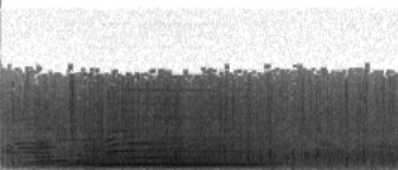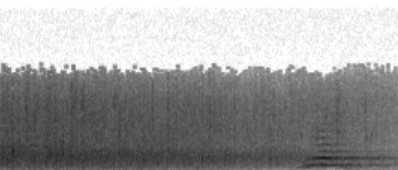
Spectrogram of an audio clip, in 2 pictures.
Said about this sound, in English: But amid all this acclamation for you, can we show how much their love and support means by standing with me to applaud and to cheer those who have brought you here?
